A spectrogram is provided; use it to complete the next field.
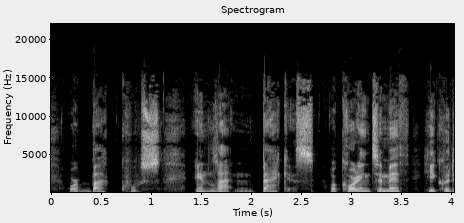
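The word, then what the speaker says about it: Bacchus: also known as bakos or bakus in Latin bakus according to myth he could intoxicate his followers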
